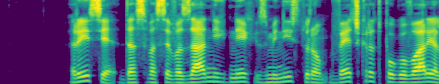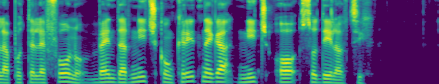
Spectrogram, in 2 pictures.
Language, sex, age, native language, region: Slovenian, male, 18-29, Slovenian, Central Slovenia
